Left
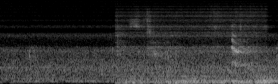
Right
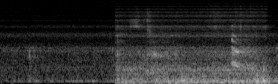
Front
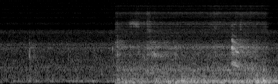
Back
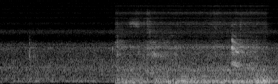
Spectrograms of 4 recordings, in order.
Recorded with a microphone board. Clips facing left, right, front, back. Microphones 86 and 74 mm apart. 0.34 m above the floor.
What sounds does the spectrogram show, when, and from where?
1.1 s a bird: 90° right, 1.8 m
